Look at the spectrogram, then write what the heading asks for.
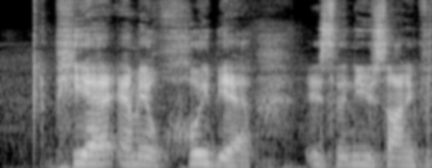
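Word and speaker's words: Højbjerg: to pronounce his name it's pierre emil hoybia not hoiberg which i've been guilty my brother's been guilty a lot of other people have been guilty of so pierre emil hoybia is the new signing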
